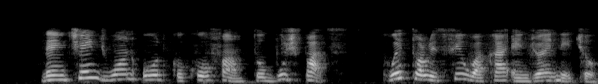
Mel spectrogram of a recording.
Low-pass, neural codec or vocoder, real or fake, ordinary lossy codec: 5.4 kHz; none; real; AAC, 32 kbps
